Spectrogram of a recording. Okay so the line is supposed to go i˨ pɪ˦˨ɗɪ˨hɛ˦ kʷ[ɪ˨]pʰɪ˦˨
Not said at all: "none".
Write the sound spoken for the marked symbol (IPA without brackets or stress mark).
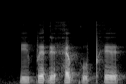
ɪ˨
